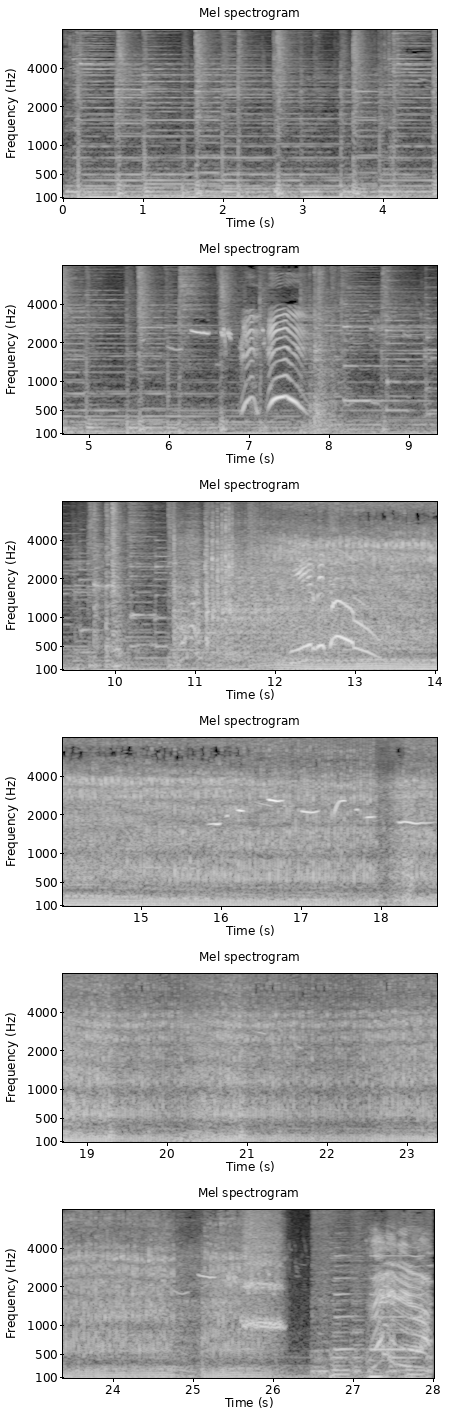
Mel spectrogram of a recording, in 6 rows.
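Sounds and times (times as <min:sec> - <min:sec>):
tractor engine idling: 0:06.2 - 0:28.0.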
